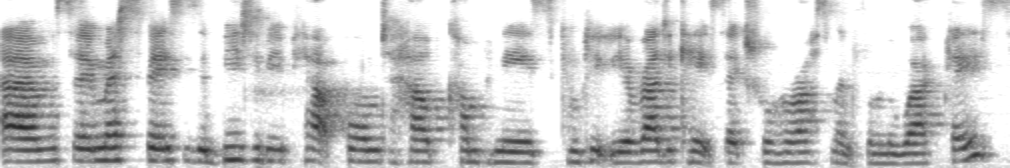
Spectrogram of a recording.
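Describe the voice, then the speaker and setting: Against noticeable background noise, a woman with an English accent keeps a moderate pace and fairly even intonation. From England, grew up in France. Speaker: tech startup co-founder and CTO. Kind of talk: interview podcast.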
